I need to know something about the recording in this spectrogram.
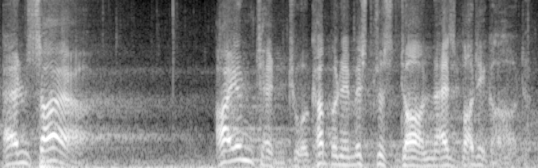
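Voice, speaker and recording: Creaky-voiced dutiful bodyguard. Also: male voice, mid-range voice, big pitch swings, measured pace. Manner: formal, deferential. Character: dutiful, formal bodyguard addressing his lord. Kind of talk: video game voice acting. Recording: faint noise, background ambience.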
